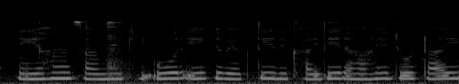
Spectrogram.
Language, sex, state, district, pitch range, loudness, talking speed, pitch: Hindi, female, Uttar Pradesh, Muzaffarnagar, 245-275 Hz, -40 LUFS, 170 wpm, 255 Hz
